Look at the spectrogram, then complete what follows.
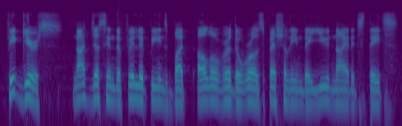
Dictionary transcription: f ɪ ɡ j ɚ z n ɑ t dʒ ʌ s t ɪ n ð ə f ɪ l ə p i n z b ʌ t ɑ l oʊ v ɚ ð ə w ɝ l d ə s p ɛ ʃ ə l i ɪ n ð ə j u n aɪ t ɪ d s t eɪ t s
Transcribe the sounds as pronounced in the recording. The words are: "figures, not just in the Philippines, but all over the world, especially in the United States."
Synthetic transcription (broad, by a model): f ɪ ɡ j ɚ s n ɑ t dʒ ʌ s t ɪ n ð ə f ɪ l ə p i n s b ʌ t ɑ l oʊ v ɚ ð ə w ɝ l d s p ɛ ʃ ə l i ɪ n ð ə j u n aɪ t ɪ d s t eɪ t s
